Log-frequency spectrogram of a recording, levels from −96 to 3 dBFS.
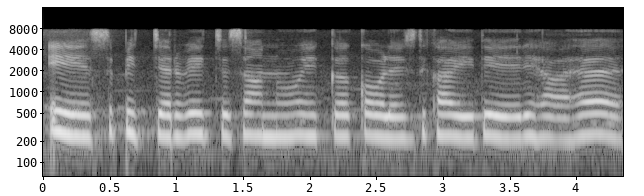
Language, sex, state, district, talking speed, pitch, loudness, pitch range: Punjabi, female, Punjab, Kapurthala, 135 wpm, 235 Hz, -17 LUFS, 230-245 Hz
